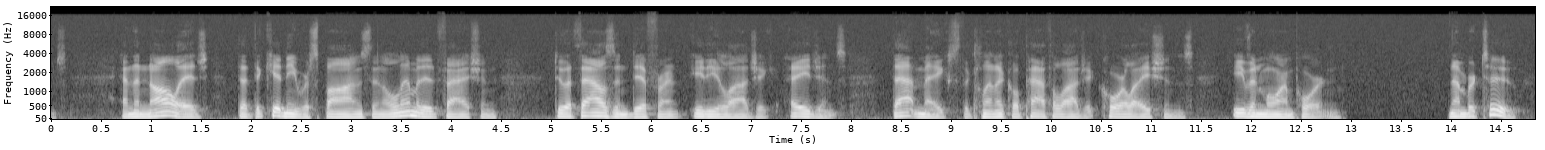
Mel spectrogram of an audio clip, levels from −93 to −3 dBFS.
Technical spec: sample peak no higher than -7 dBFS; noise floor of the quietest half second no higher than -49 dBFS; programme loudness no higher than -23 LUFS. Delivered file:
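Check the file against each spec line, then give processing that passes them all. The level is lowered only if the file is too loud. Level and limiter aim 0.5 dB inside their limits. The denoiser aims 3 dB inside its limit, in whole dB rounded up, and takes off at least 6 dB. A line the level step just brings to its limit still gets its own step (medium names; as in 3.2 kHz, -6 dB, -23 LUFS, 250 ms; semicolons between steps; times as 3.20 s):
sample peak -3.0 dBFS: fail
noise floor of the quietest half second -44 dBFS: fail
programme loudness -16.0 LUFS: fail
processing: trim -7.5 dB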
